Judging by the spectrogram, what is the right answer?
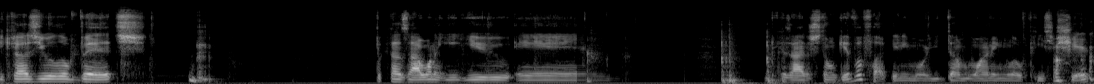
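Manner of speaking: mocking, sarcastic, condescending, patronizing tone. Answering a request to respond to hunting critics: sarcastic and patronizing. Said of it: "respond to these arguments in your most sarcastic and patronizing way".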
